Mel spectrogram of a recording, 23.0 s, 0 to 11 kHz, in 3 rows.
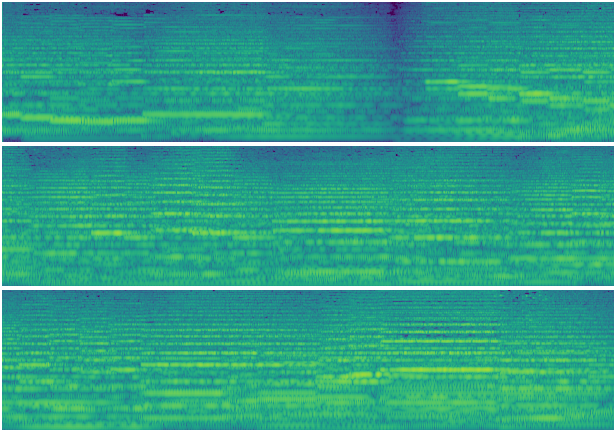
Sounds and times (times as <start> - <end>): Music: 0.0 - 22.9.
